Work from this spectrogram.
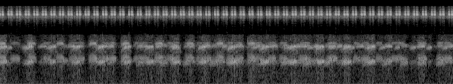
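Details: European tree frog (Hyla arborea) calling with a loud, quick rattle of nasal croaks, several per second, while a thin, very high-pitched pulsing buzz runs steadily above it throughout; filmed on a Panasonic GH4.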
